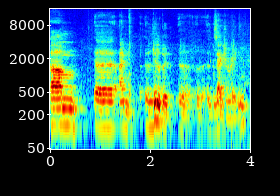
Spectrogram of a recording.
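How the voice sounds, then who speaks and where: A man with a German accent is heard with audible room echo and noticeable background noise. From Germany. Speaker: politician and author. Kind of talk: panel discussion. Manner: halting.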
